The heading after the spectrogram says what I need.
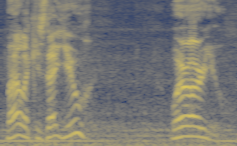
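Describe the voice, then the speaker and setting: A man's voice: high-pitched, normal speed, bright, forceful tone, a little hiss or hum. A male actor playing a terse, commanding action hero in a video game, clipped and demanding. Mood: resolute, brisk. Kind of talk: dramatic video game voice acting.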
